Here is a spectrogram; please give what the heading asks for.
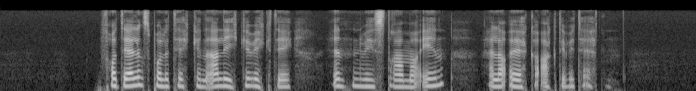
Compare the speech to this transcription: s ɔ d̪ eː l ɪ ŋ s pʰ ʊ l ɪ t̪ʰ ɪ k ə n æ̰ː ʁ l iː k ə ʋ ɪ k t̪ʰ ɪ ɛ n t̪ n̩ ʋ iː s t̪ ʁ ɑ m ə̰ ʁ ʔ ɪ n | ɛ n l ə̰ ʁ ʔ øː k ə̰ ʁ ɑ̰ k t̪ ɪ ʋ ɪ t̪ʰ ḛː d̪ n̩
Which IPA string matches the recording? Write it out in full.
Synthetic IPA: f ɔ d̪ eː l ɪ ŋ s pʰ ʊ l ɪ t̪ʰ ɪ k ə n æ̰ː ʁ l iː k ə ʋ ɪ k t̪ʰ ɪ ɛ n t̪ n̩ ʋ iː s t̪ ʁ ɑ m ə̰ ʁ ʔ ɪ n | ɛ l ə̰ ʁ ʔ øː k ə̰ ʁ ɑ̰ k t̪ ɪ ʋ ɪ t̪ʰ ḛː t̪ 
